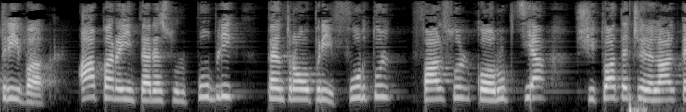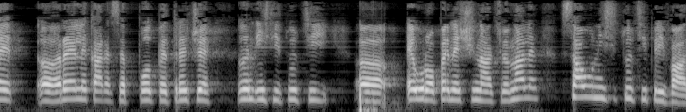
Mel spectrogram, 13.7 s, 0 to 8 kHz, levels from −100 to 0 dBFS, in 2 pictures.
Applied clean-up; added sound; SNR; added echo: neural mask model DeepFilterNet 3.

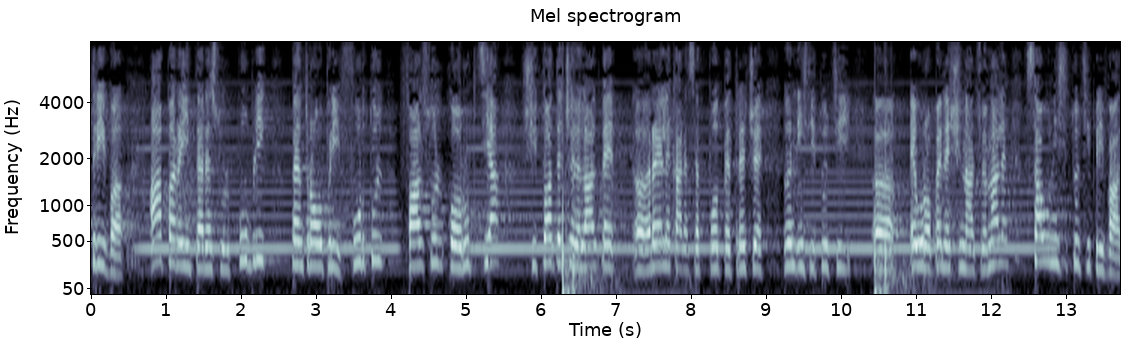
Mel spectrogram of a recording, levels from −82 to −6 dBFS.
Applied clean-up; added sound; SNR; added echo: none; Fireworks + Bowed string instrument; 11 dB; none.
